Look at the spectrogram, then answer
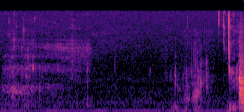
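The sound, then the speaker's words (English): A quiet, quick sip of coffee: soft mouth noises build to a short slurp near the end, over a faint, steady low hum with no talking. “All right, let's have a quick prayer, quick sip of coffee, a little bit longer prayer, and then we'll go about our day.”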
